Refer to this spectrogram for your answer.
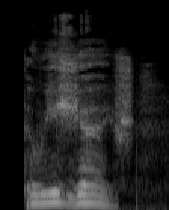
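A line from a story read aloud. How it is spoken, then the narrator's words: Tragic moan. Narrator (Russian): с трагическим выражением простонал Эсме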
